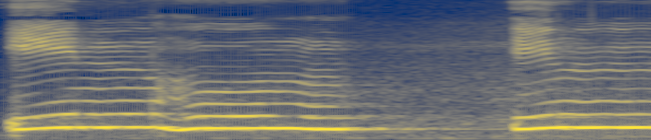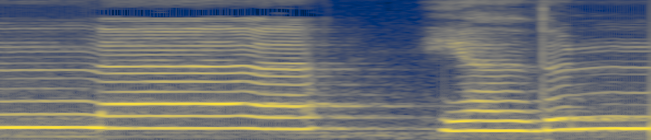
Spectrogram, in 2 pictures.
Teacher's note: Nah ini nun di sini harus dengung ya, karena guna musyaddada.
